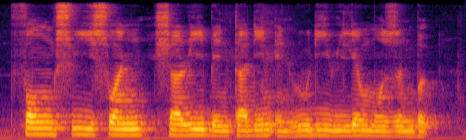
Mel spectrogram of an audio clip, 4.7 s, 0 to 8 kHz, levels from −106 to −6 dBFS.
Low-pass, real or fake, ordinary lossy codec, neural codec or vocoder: 7.2 kHz; real; none; none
